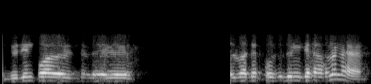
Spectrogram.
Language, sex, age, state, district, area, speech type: Bengali, male, 45-60, West Bengal, Hooghly, urban, conversation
